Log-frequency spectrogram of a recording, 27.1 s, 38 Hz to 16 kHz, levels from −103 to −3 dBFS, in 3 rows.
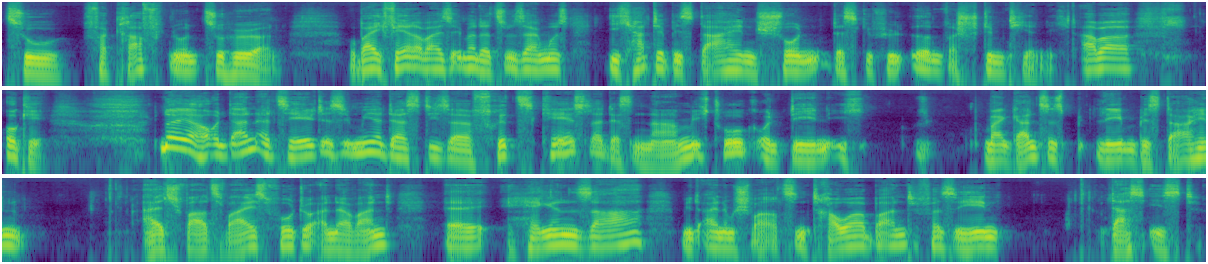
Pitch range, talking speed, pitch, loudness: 110-135 Hz, 140 wpm, 120 Hz, -20 LUFS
